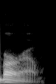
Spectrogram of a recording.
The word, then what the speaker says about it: Burrow: One thing I got to say, Jim, you said his name wrong. It's Joe freaking Burrow.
